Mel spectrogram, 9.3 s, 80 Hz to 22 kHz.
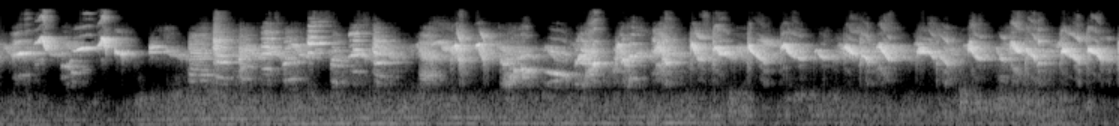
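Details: Puff-backed bulbul kept captive, recorded 14 July 2021 during its third day of deworming: a busy, scratchy chatter of mixed squeaks, chirps and falling whistles over a soft room hum.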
